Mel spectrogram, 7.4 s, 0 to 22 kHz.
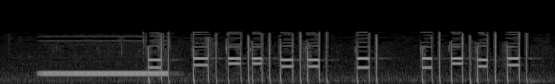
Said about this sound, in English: So we're going to call an 800 number, try to get through to an operator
